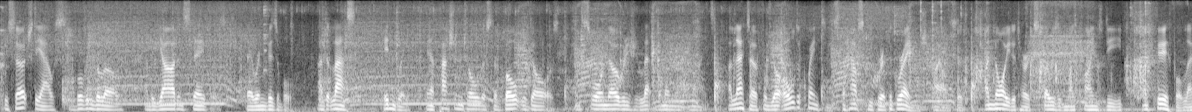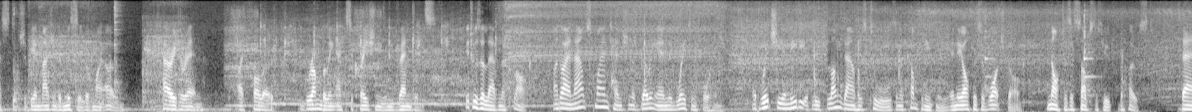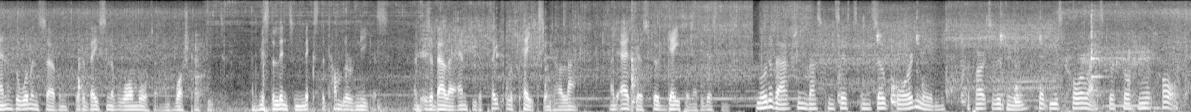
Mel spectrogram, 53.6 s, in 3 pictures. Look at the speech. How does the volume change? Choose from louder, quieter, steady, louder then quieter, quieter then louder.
steady.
